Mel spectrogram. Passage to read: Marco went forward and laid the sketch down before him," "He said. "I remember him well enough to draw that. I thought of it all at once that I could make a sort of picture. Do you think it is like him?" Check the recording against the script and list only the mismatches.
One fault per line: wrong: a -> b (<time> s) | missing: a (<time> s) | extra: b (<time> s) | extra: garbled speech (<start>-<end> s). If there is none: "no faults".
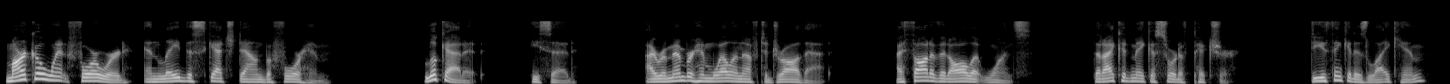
extra: Look at it (4.2 s)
